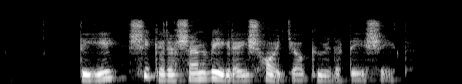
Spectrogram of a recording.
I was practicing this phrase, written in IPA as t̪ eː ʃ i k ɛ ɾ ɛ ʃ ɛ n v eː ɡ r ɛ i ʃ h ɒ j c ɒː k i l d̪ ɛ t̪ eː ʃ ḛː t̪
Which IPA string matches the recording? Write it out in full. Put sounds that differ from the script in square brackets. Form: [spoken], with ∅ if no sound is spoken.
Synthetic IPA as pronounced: t̪ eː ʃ i k ɛ ɾ ɛ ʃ ɛ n v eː ɡ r ɛ i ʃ h ɒ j c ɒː k [y] l d̪ ɛ t̪ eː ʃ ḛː t̪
